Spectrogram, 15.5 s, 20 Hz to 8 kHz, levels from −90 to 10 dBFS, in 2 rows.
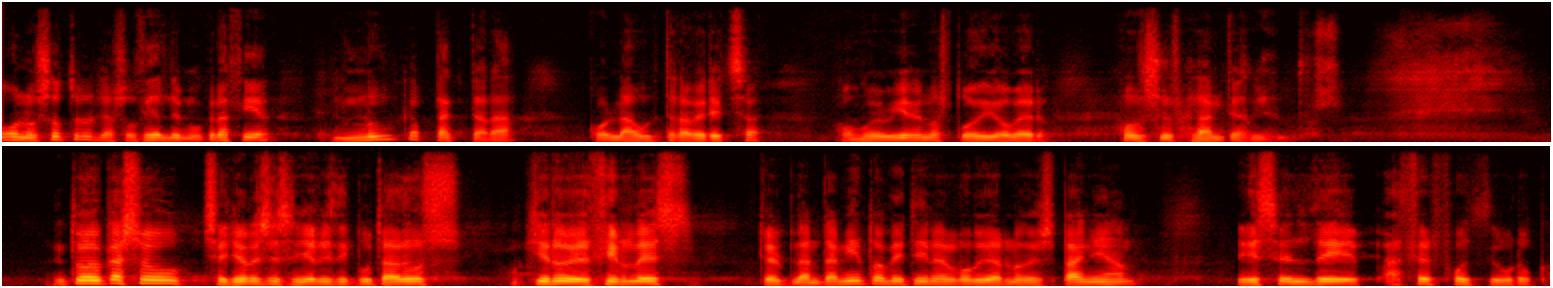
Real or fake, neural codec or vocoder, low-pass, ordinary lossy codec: fake; codec, 16 kHz, 1 kbps, FunCodec, trained on LibriTTS, 50 frames a second; none; none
